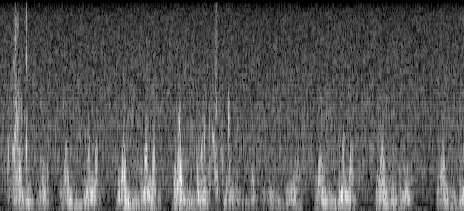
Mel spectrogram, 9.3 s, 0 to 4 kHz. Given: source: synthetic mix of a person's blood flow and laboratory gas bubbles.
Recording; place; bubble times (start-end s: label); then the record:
Doppler ultrasound of blood flow; precordium
0.12-0.57 s: bubbles
3.92-4.13 s: bubbles
4.17-4.47 s: bubbles
4.54-4.63 s: bubbles
From the record:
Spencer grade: 2 (many but less than half of the cardiac periods contain bubble signals, singularly or in groups); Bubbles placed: only in the low amplitude regions of the cardiac cycle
